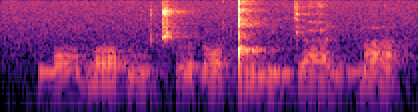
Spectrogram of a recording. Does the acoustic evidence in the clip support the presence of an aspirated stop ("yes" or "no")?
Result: no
